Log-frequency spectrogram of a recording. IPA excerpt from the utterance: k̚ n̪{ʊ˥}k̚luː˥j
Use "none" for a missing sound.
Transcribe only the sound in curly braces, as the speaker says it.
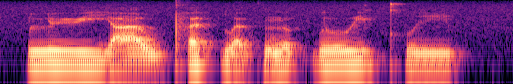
ʊ˥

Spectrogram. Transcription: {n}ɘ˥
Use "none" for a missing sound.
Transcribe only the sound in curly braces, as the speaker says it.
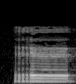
r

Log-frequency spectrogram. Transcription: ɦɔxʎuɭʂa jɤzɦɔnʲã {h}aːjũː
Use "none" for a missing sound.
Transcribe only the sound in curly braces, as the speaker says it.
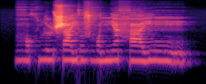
h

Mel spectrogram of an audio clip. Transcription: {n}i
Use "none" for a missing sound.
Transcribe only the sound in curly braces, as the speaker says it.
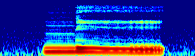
n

